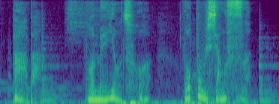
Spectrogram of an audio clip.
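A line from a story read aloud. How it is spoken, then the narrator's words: Very soft but clear. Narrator (Chinese): 那声音很小，却格外清晰，就像贴在我的耳边说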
